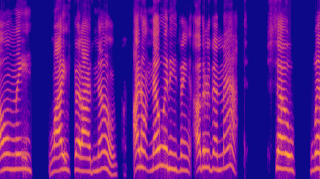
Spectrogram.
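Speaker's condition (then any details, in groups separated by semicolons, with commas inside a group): Cerebral palsy; limited mobility, legs; age 28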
